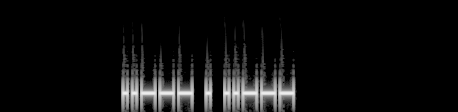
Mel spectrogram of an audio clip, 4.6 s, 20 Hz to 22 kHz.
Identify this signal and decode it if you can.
Morse code, heard as a keyed tone, about 26 wpm, 700 Hz. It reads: 2E2
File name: Speed-Racing - Three Letter-Number Combinations - 22wpm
